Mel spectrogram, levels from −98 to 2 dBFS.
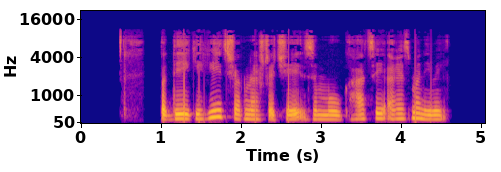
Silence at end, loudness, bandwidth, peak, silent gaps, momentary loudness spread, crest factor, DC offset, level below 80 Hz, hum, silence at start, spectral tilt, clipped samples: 0.5 s; -19 LUFS; 11 kHz; 0 dBFS; 0.81-1.00 s; 18 LU; 20 dB; under 0.1%; -54 dBFS; none; 0.5 s; -5 dB/octave; under 0.1%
